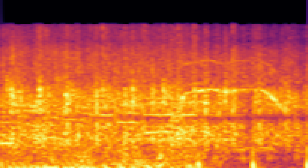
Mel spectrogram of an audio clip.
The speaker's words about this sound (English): Ladies and gentlemen, give him a mass round of applause. He's comedy royalty.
